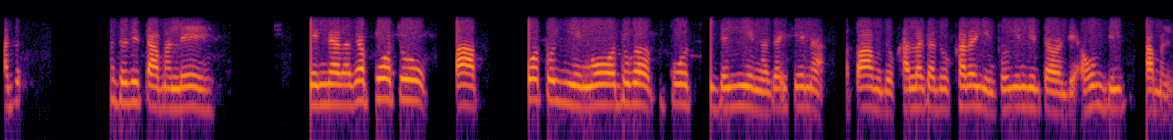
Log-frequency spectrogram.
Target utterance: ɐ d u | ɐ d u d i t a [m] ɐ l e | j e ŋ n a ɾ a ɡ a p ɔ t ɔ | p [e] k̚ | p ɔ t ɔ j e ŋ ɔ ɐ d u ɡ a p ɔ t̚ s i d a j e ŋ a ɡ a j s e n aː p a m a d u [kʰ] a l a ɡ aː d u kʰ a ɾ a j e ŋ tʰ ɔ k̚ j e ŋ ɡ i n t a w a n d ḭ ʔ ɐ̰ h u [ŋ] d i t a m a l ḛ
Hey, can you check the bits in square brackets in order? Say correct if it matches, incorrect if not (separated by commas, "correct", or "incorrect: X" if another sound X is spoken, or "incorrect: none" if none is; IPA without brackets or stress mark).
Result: correct, incorrect: a, correct, incorrect: m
